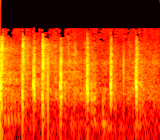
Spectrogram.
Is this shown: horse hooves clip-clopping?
yes

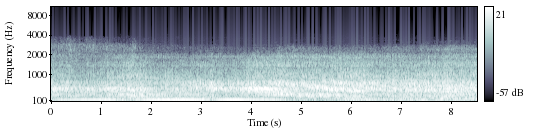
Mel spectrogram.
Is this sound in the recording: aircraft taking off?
yes

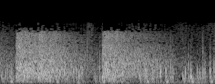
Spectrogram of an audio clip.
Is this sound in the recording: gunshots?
yes

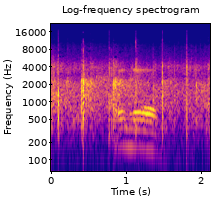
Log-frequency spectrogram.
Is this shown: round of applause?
yes

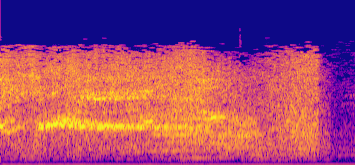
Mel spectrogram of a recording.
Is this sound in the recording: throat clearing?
no

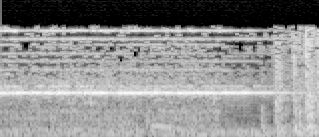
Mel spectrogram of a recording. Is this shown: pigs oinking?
no

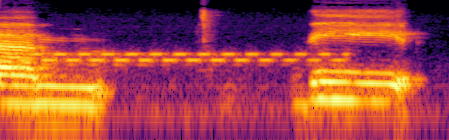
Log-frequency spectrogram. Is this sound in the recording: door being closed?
no

